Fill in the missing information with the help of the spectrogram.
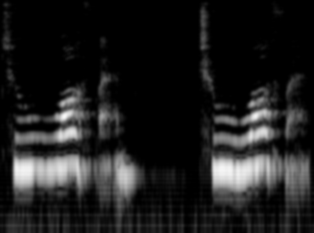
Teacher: word ends in o or o o vowel as in U when our lips are round o o we put the W sound to create that nice link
